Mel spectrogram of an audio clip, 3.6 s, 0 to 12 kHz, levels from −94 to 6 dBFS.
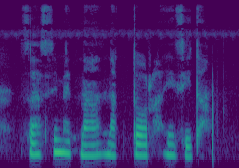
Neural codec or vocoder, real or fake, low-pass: none; real; 10.8 kHz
